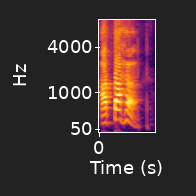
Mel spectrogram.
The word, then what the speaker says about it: अतः: प्राय प्रायः जैसे है अतः अतः लास्ट में इसका उच्चारण जो है ह के रूप में होता है क्योंकि सबसे पहला चीज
